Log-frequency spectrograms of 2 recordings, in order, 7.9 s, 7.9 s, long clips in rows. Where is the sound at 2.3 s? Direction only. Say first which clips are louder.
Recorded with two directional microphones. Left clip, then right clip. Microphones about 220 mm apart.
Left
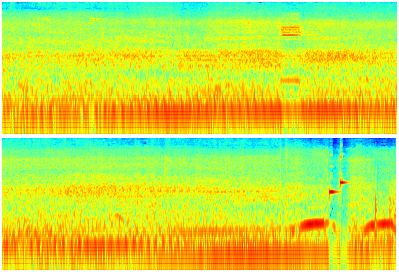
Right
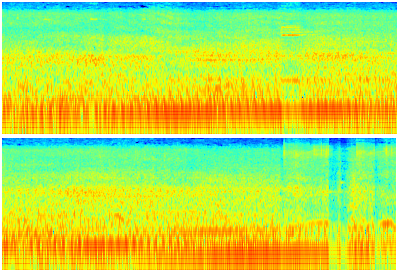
Left 5 dB; 35° left (ahead or behind).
